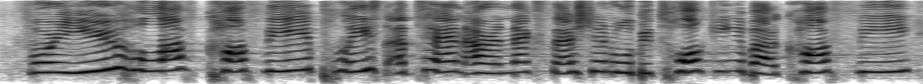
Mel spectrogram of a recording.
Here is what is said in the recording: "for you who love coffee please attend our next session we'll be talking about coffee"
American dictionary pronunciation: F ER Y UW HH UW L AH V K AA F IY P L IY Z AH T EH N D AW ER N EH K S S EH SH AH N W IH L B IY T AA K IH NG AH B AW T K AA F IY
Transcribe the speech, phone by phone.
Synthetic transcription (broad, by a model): F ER Y UW HH UW L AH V K AA F IY P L IY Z AH T EH N D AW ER N EH K S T EH SH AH N W IH L B IY T AA K IH NG AH B AW T K AA F IY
